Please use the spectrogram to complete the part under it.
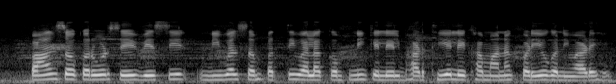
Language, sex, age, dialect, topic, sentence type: Magahi, male, 18-24, Western, banking, statement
